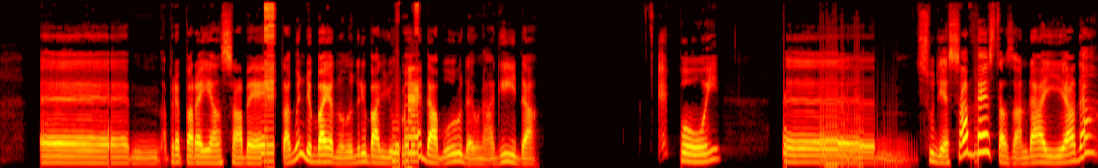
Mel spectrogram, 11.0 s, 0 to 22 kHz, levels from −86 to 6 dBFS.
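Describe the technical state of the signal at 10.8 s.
The speech at 10.8 s, near the very end of the clip, comes through intact, with no dropout, click, distortion or other fault audible at that point.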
